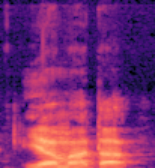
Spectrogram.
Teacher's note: सूत्र जो लिखवाया है वहाँ पहला देखिएगा, य माता, य ह्रस्व है और माँ और ता दीर्घ है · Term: यगन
